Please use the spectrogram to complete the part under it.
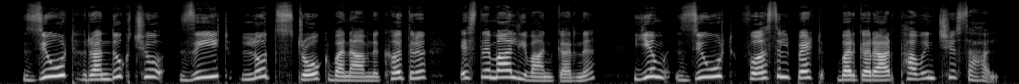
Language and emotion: Kashmiri, neutral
